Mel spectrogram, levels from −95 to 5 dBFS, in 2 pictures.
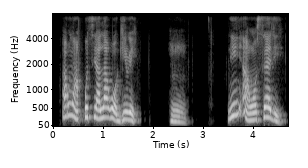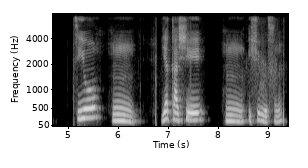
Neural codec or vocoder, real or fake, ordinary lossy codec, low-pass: none; real; none; 7.2 kHz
